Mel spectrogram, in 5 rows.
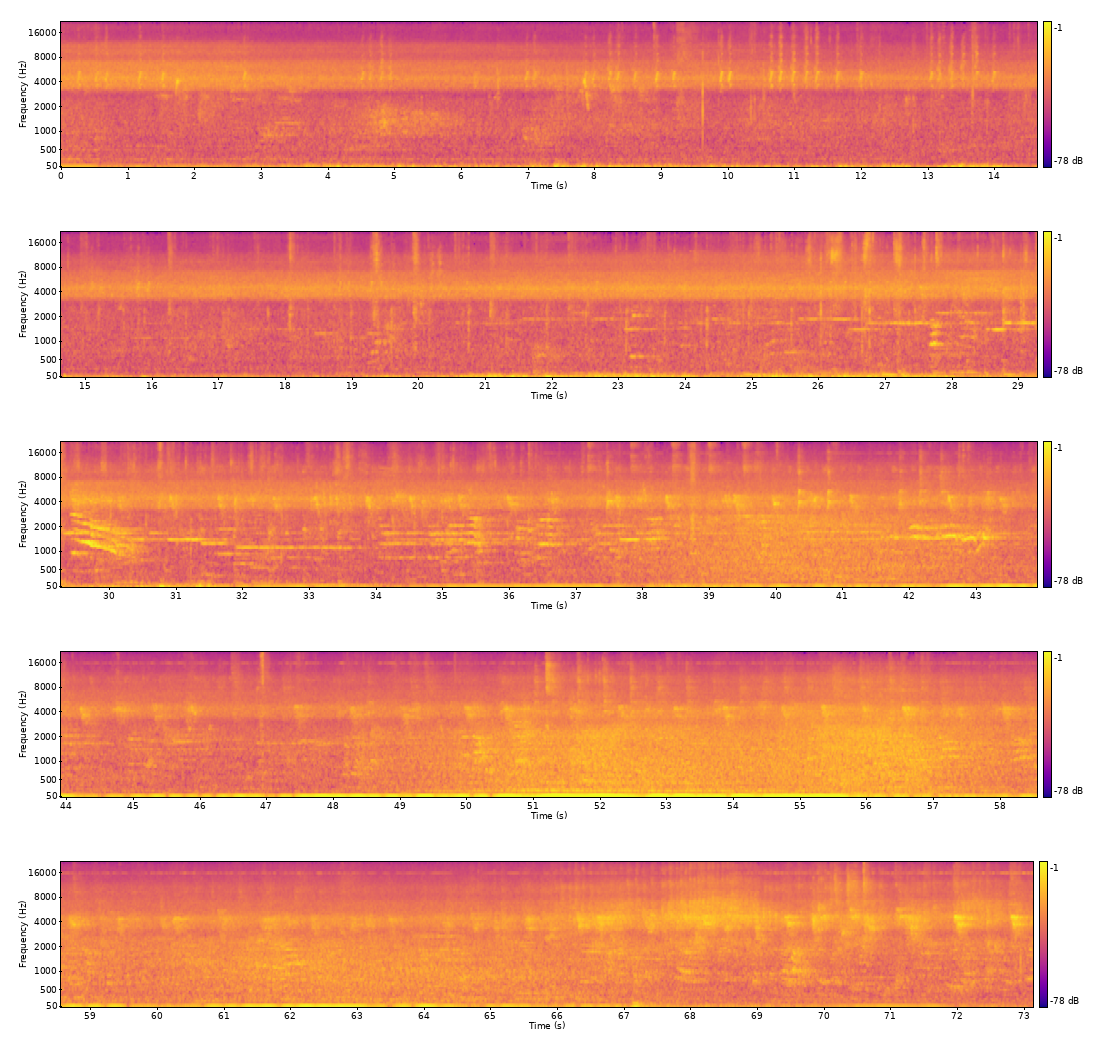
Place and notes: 保安宮, 壯圍鄉過嶺村 - walking in the temple
In the temple, Traffic Sound, Birdsong sound, Small village
Sony PCM D50+ Soundman OKM II
Yilan County, Taiwan, 26 July 2014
